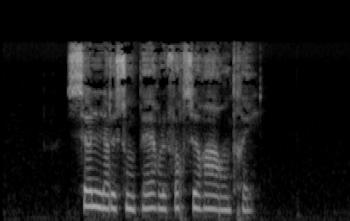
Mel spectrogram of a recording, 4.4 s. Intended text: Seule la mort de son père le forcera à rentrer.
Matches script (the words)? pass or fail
fail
